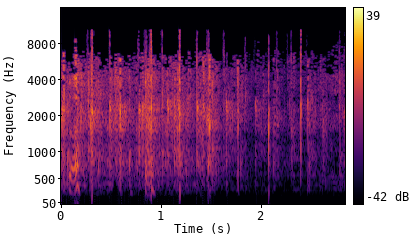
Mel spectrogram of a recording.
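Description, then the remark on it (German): A church audience applauds the technical team steadily, a dense wash of many hands clapping with a few sharper, louder claps standing out, sustained for a few seconds without pause. “Ein Applaus für die Technik.”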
